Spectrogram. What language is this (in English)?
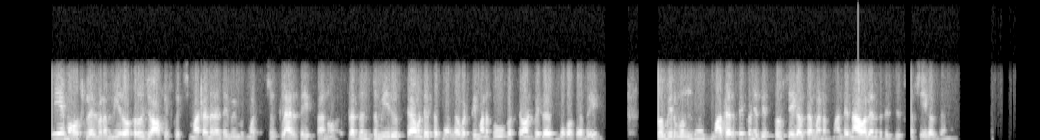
Telugu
